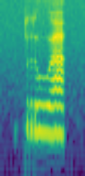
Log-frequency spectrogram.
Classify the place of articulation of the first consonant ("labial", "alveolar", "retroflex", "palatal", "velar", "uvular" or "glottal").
labial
